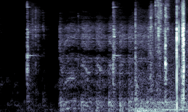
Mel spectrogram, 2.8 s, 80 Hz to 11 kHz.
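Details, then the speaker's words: 1996/1997 Nissan Altima after crank-no-start fixed by replacing a bad distributor rotor: brief cranking, then engine catches and settles into a rising steady run, burning off excess fuel from earlier cranking. "As you see, RPM is there. So we're definitely back in business."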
